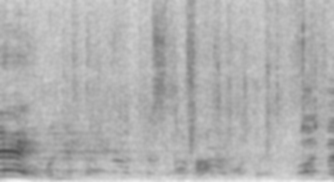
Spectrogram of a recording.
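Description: Men's voices calling out, with one loud shout at the start that drops away to quieter, scattered calls.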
